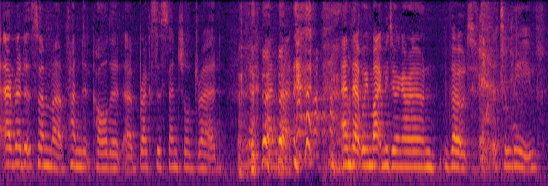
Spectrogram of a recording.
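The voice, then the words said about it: Speaks with a noticeable foreign accent. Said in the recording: “you'll hear from my accent”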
